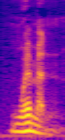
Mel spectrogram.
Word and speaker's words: women: Well, actually, you pronounce it as women.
